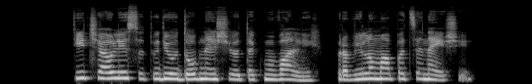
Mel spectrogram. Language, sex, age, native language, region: Slovenian, female, 18-29, Slovenian, Drava region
